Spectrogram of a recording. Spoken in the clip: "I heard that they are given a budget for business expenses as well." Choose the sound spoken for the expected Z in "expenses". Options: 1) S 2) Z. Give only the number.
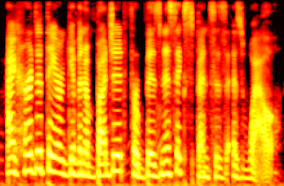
2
